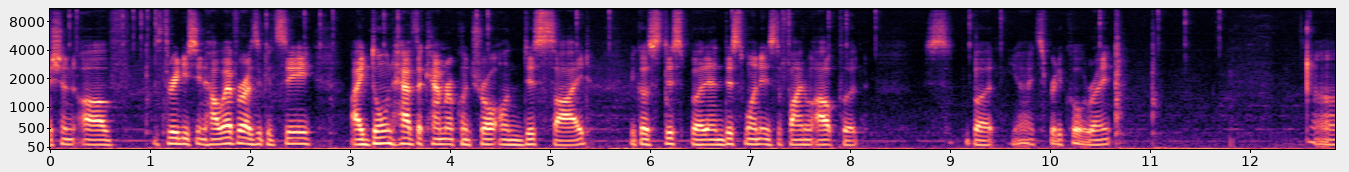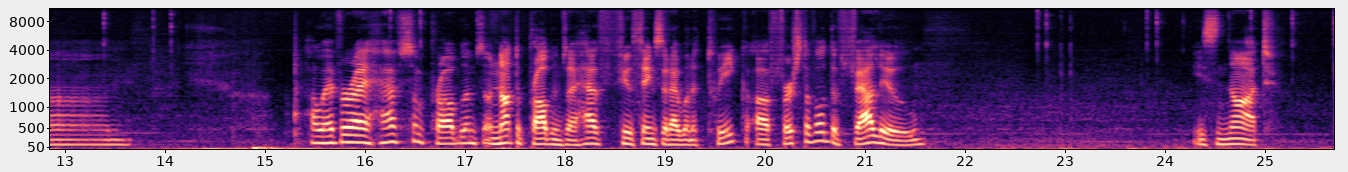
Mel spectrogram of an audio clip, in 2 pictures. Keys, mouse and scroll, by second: 6.8 click, 7.0 click, 13.1 click, 13.9-16.2 right drag, 16.4-18.8 drag, 20.3-22.6 drag, 22.8-23.2 drag, 23.2 middle click, 24.1 click, 24.3 ctrl+z, 24.9 click.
